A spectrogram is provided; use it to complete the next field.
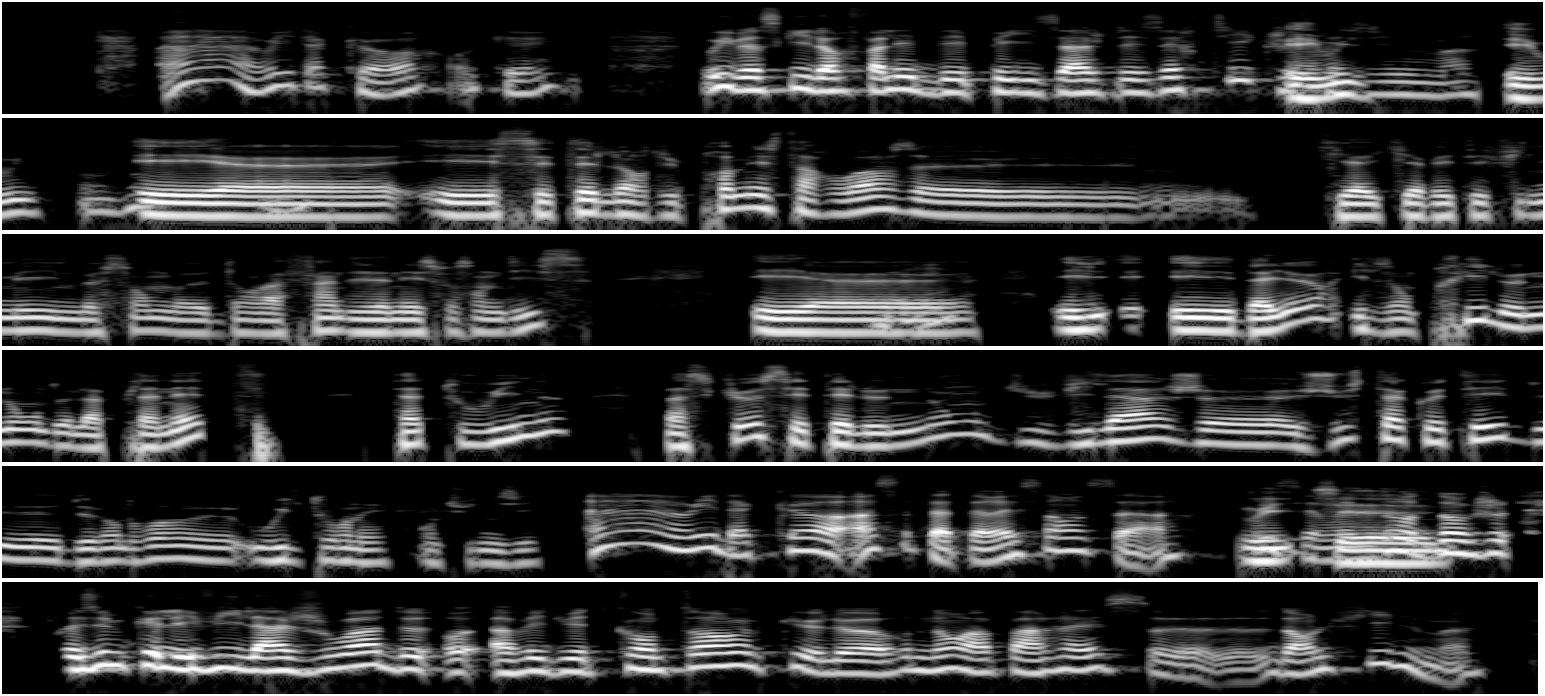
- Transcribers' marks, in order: other background noise; drawn out: "hem"
- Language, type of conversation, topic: French, podcast, Quels films te reviennent en tête quand tu repenses à ton adolescence ?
